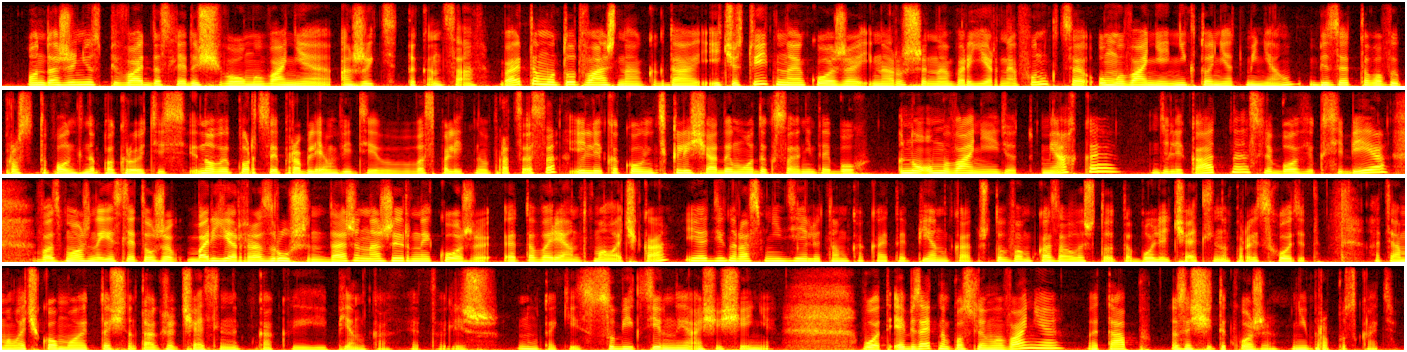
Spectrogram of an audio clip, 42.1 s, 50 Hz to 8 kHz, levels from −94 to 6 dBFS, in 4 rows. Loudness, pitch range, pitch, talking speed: -16 LUFS, 160-195 Hz, 175 Hz, 155 wpm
